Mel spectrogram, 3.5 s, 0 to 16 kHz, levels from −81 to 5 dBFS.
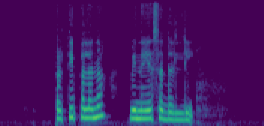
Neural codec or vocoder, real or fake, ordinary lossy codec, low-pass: none; real; none; 14.4 kHz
